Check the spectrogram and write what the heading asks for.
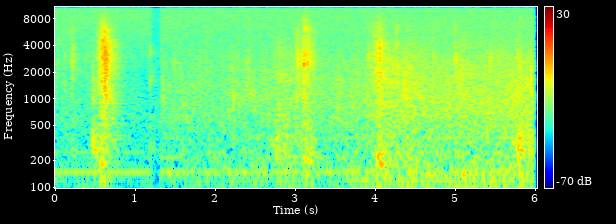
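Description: A taxi door clunks open and shut outside a narrow building lit with the sign Hôtel Terme, amid several muffled knocks and rattles, with a steady low engine hum running underneath throughout.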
